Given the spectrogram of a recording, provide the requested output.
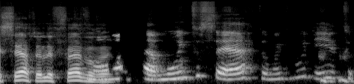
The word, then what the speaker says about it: Lefèvre: Falei certo, pronunciei certo, Lefebvre.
